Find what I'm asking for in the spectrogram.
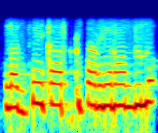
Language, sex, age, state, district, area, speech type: Telugu, male, 18-30, Telangana, Mancherial, rural, conversation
